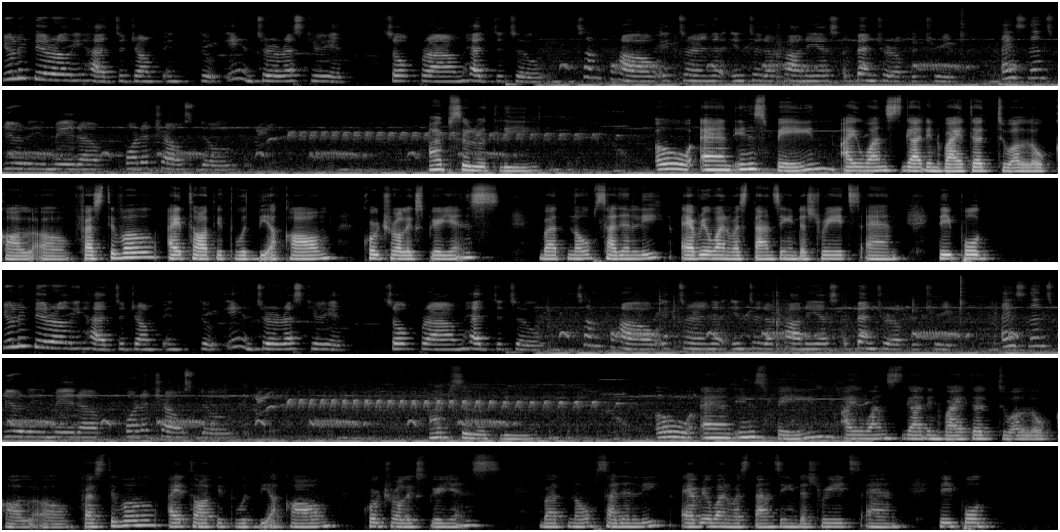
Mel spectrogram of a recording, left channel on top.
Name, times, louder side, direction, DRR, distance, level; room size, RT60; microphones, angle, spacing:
voice 1, 0.0-3.4 3.8-5.4 5.8-9.5 10.0-12.9 16.7-16.8, right 1 dB, 5° right, 0.4 m, -35 dB
sound 1, 5.3-19.2, right 2 dB, 65° right, 0.6 m, -36 dB
voice 2, 14.8-15.9 17.1-24.4 24.7-26.0 26.5-31.0, left 7 dB, 70° left, 0.3 m, -24 dB
4.7 x 2.1 x 2.8 m
head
